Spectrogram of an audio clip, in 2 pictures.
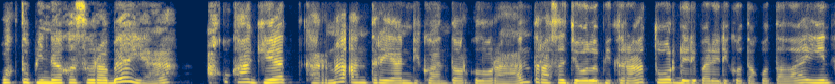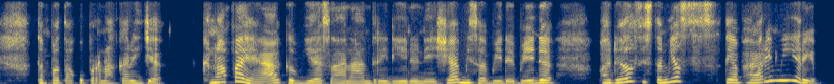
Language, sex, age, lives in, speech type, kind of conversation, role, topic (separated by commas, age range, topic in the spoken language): Indonesian, female, 20-24, Indonesia, read, expert-assistant, asker, Apa yang membuat orang di Indonesia punya cara berbeda dalam menghadapi antrian atau pelayanan publik?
